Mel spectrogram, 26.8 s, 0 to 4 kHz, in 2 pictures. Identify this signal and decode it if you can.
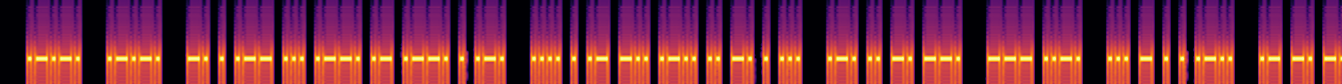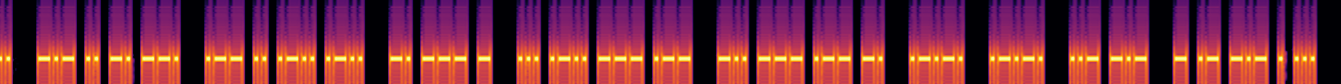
Morse code, heard as a keyed tone, about 30 wpm, 550 Hz. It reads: <AR> <AR> NEWSPAPER HEADLINES RING OF STEEL AND KING WILL NOT SLOW DOWN <AR> <AR> UK TAKES
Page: news headlines in morse code at 30 wpm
